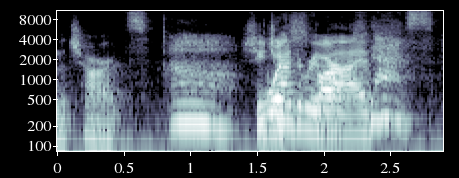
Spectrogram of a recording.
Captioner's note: gasps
